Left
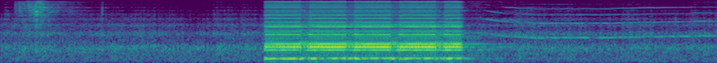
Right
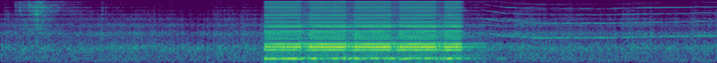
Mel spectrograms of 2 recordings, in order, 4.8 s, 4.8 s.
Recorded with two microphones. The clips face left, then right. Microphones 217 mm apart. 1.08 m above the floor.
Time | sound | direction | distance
0.1 | tearing paper | 90° left | 5 m
1.8 | an alarm | centre (ahead or behind) | 1.7 m
3.2 | a squeak | 70° left (ahead or behind) | 5.5 m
